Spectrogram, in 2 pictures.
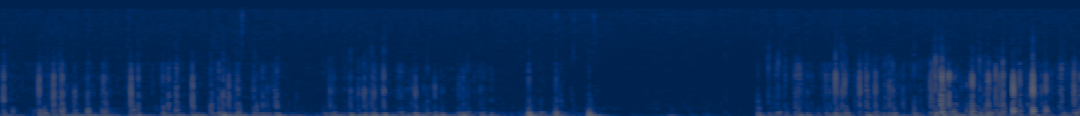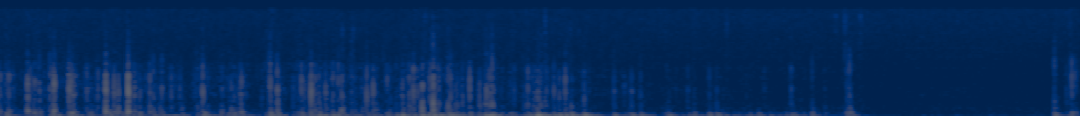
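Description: Short nails scratch and tap across the surface and edges of an open red faux crocodile leather wallet with a croc texture. The result is a dense, low, rumbling run of scratches and quick taps with almost no bright content. It dips quiet briefly around three to four seconds and again near the end.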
